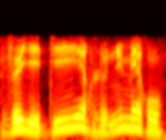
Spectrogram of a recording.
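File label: please say a number, French, Voice Sounds; Samsung SGH-i310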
